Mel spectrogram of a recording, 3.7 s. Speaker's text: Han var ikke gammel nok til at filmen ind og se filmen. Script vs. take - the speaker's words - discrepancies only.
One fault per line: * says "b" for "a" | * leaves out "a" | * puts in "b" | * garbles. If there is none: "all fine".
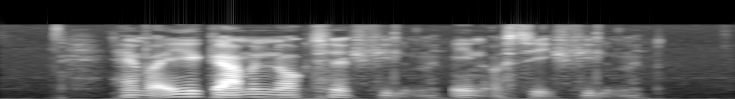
all fine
